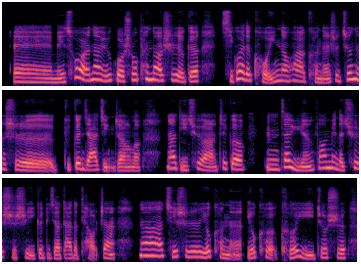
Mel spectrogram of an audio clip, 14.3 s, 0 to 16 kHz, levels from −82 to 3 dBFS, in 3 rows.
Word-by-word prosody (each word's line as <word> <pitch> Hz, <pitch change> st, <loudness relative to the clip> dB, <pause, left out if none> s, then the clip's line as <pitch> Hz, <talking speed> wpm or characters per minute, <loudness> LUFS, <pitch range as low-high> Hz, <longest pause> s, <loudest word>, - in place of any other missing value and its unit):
哎， 180 Hz, -3 st, -1 dB
没 170 Hz, +2 st, -1 dB
错 370 Hz, -, +2 dB
儿， 250 Hz, -, +4 dB
那 280 Hz, 0 st, +4 dB
如 240 Hz, -, -1 dB
果 240 Hz, -4 st, +2 dB
说 265 Hz, +4 st, 0 dB
碰 295 Hz, +2 st, +3 dB
到 265 Hz, -4 st, +6 dB
是 255 Hz, +1 st, -3 dB
有 210 Hz, -5 st, +2 dB
个 215 Hz, +2 st, +3 dB, 0.3 s
奇 220 Hz, -, -4 dB
怪 315 Hz, +2 st, +5 dB
的 260 Hz, -, +3 dB
口 -, -, -2 dB
音 230 Hz, -, -1 dB
的 235 Hz, -1 st, 0 dB
话， 225 Hz, -2 st, -2 dB
可 185 Hz, -3 st, -8 dB
能 155 Hz, 0 st, -1 dB
是 230 Hz, +5 st, -6 dB
真 290 Hz, +6 st, +4 dB
的 285 Hz, -7 st, +4 dB
是 160 Hz, -9 st, +1 dB
更 -, -, -9 dB
更 240 Hz, -1 st, +4 dB
加 190 Hz, -2 st, +2 dB
紧 285 Hz, +8 st, -5 dB
张 155 Hz, 0 st, -1 dB
了。 150 Hz, -1 st, -3 dB, 0.3 s
那 255 Hz, -, +1 dB
的 210 Hz, -, -5 dB
确 235 Hz, +4 st, -3 dB
啊， 155 Hz, -4 st, +1 dB
这 245 Hz, +8 st, -4 dB
个， 215 Hz, -3 st, +4 dB, 0.2 s
嗯， 210 Hz, -1 st, -2 dB
在 305 Hz, +7 st, +4 dB
语 270 Hz, -, +2 dB
言 165 Hz, +3 st, 0 dB
方 260 Hz, +4 st, -1 dB
面 270 Hz, -3 st, +4 dB
呢， 175 Hz, -, -1 dB
确 250 Hz, +9 st, -3 dB
实 230 Hz, -, -3 dB
是 -, -, -2 dB
一 145 Hz, -, -3 dB
个 190 Hz, -, -5 dB
比 -, -, -12 dB
较 160 Hz, 0 st, -1 dB
大 170 Hz, +1 st, -4 dB
的 155 Hz, -, -4 dB
挑 -, -, -7 dB
战。 175 Hz, -4 st, -1 dB, 0.3 s
那 280 Hz, -3 st, +4 dB
其 240 Hz, -3 st, -2 dB
实 230 Hz, -2 st, +1 dB
有 215 Hz, +3 st, +3 dB
可 210 Hz, -6 st, -7 dB
能 155 Hz, -2 st, -3 dB
有 190 Hz, +4 st, -2 dB
可 -, -, -4 dB
可 -, -, -2 dB
以， 155 Hz, -12 st, -1 dB
就 200 Hz, +5 st, -4 dB
是 190 Hz, -2 st, -2 dB
215 Hz, 285 characters per minute, -23 LUFS, 175-255 Hz, 0.3 s, 到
